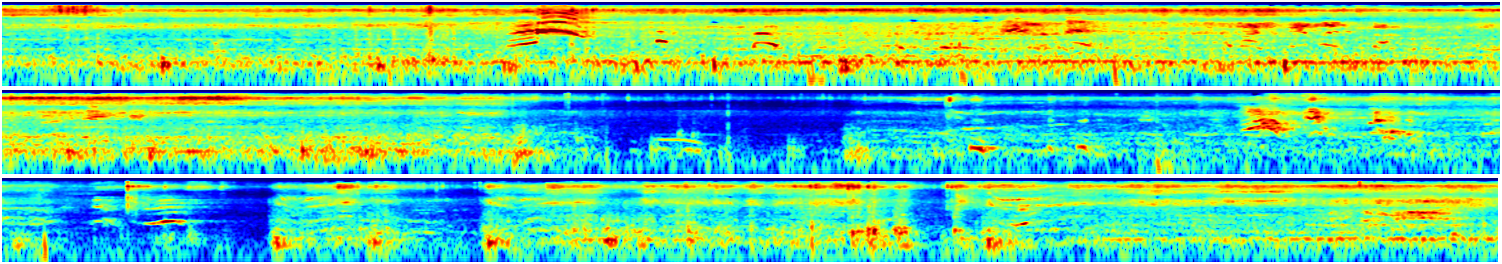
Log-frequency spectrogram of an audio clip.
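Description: A small ride-on mower engine hums and drones outdoors.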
